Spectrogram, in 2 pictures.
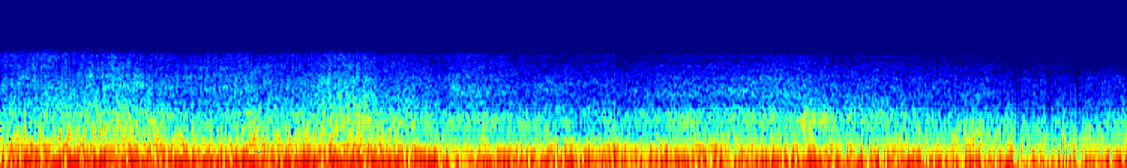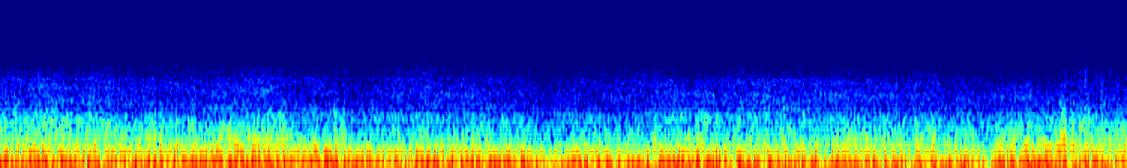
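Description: Strong wind buffeting the microphone, a loud low rumble that does not let up. Over it, a broader rushing noise is strongest in the first few seconds and then fades away.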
